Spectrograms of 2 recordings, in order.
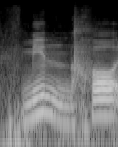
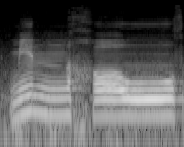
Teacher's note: ada nun sukun bertemu huruf kha, maka tidak disertai dengan tambahan gunnahnya. Min kha langsung masuk ke huruf kha-nya. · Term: idhar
